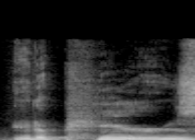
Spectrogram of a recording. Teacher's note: vinculando con la re suave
